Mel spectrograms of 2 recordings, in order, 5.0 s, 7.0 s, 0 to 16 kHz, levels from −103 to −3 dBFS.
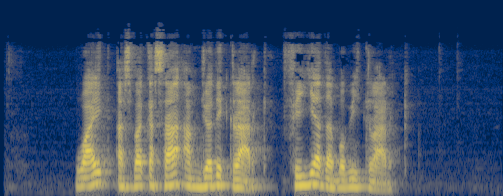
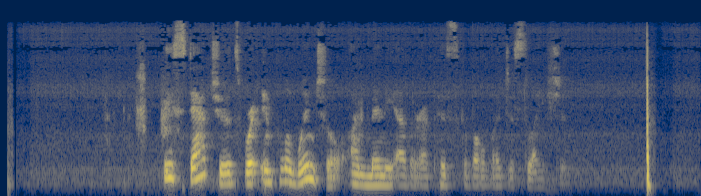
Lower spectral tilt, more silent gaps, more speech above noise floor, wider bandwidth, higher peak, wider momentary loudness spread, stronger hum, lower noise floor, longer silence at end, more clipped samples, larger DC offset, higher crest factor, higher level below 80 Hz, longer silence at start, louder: about the same, -5 dB/octave vs -4.5 dB/octave; neither; first, 51 dB vs 33 dB; second, 9.4 kHz vs 11.5 kHz; about the same, -2 dBFS vs 0 dBFS; second, 9 LU vs 17 LU; neither; first, -70 dBFS vs -60 dBFS; first, 1.1 s vs 0.5 s; neither; neither; second, 20 dB vs 28 dB; first, -52 dBFS vs -68 dBFS; second, 0.75 s vs 1.35 s; first, -20 LUFS vs -26 LUFS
